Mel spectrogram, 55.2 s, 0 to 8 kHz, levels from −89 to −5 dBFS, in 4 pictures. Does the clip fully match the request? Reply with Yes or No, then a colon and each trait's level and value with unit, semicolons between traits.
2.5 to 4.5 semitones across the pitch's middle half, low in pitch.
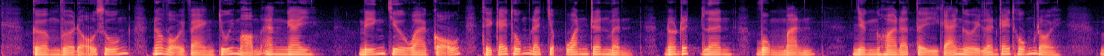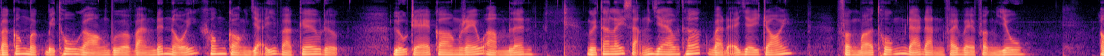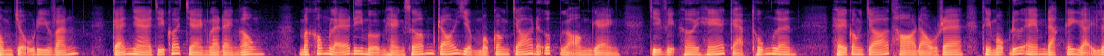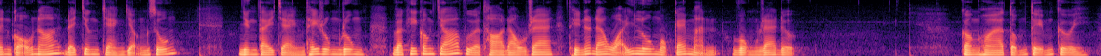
Yes: average, 3.7 semitones; low, 115 Hz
